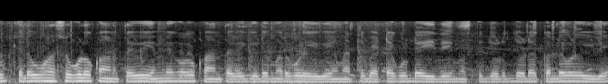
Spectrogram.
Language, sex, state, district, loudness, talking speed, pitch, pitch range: Kannada, male, Karnataka, Bidar, -14 LUFS, 160 wpm, 130 Hz, 130-140 Hz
